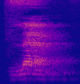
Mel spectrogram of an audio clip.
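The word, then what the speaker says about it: limb: यहाँ पर B silent होता है, तो इसको सही प्रोनाउंसिएशन में क्या बोलेंगे? लैम। ठीक है? क्या बोलेंगे हम? लैम।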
